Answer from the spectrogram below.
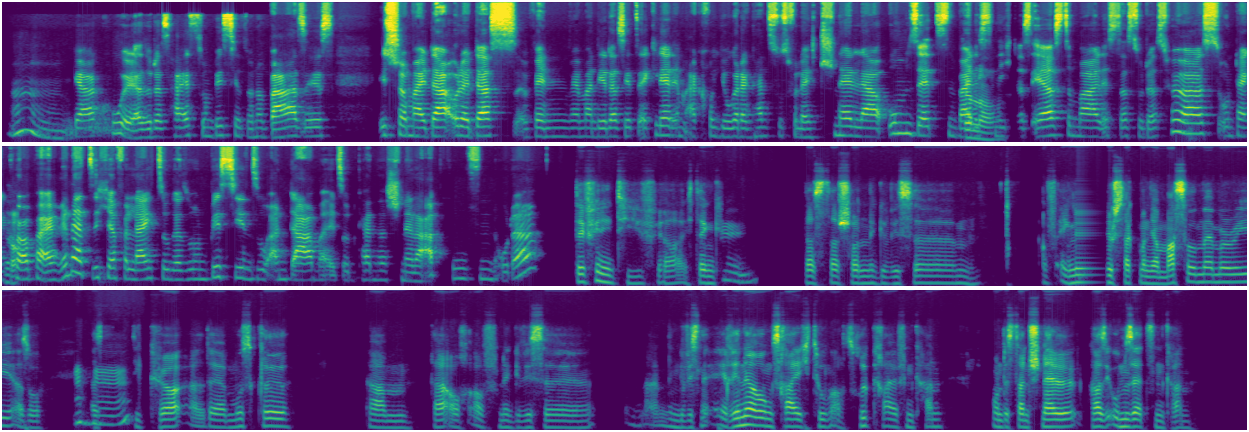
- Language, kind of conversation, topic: German, podcast, Welche Beschäftigung aus deiner Kindheit würdest du gerne wieder aufleben lassen?
- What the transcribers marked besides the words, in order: other background noise; tsk; distorted speech; tapping; in English: "Muscle Memory"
